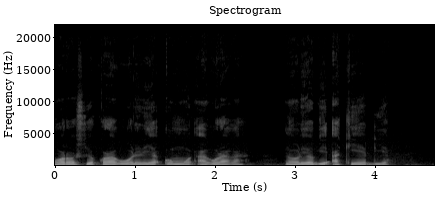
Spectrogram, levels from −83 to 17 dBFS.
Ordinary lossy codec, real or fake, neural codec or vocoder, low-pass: none; real; none; none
